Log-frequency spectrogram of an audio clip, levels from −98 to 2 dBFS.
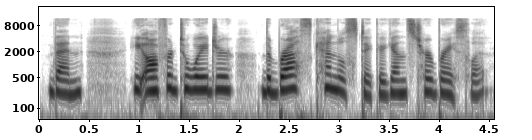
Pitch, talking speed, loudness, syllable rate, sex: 240 Hz, 145 wpm, -20 LUFS, 5.2 syllables/s, female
